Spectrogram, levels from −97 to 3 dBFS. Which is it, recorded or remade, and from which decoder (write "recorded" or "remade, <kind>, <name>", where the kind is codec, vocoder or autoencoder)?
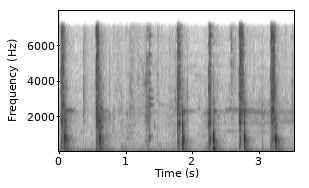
recorded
